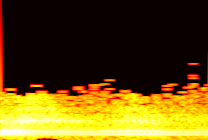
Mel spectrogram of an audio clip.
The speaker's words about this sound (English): Well, even as he talked with the Dragon Lady, a single-engine plane was heard high overhead.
